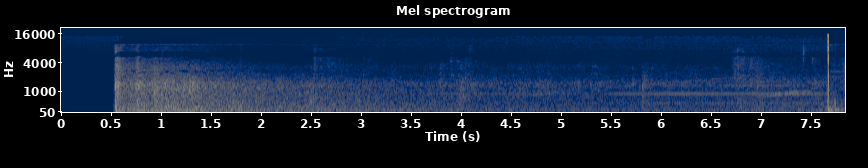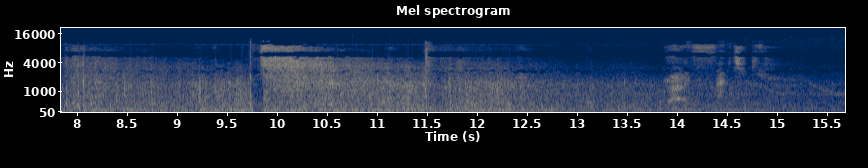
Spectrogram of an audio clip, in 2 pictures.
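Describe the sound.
A heavy, continuous rumble of explosions in Nova Kakhovka, with a few sharp, loud blasts cracking through partway along, recorded outdoors, with indistinct voices mixed into the noise.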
